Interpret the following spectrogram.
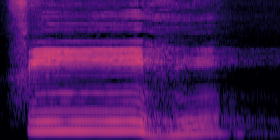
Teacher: فا کے نیچے زیر ہے تو یہ یا مد ہے، فی کو لمبا کریں گے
